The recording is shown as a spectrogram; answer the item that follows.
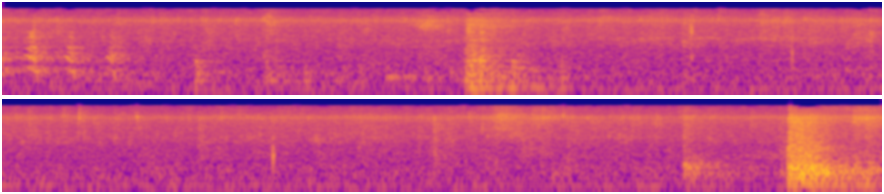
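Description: Steady rain falling on a gazebo roof, an even hiss with a brief thump about two and a half seconds in.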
